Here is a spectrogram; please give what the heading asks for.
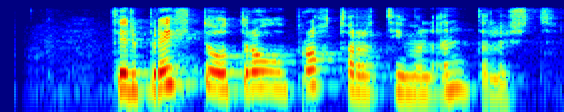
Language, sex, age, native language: Icelandic, female, 18-19, Icelandic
